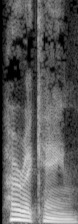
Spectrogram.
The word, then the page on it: hurricane: American English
